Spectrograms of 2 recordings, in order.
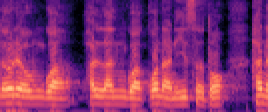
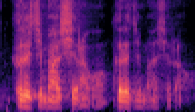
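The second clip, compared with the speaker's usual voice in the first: hushed, imploring plea to stop; retelling a quiet plea to two angry men; soft pleading; 7 semitones lower, 10 dB quieter than usual. Retold or imitated. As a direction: gently beg them to calm down. Pastor begging quarrelling men to stop.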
